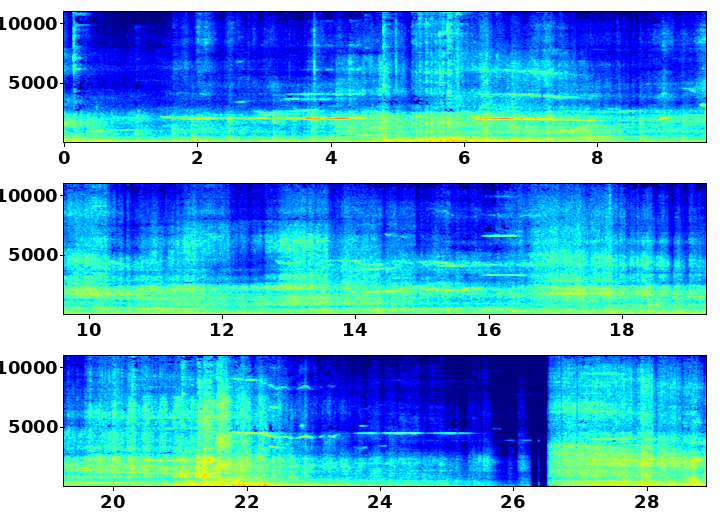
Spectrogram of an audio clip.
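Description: Open-top hopper cars of an iron ore train rolling past on a curve. Steady rumble and clatter of steel wheels on rail, with high-pitched wheel squeals coming and going as flanges bind on the curve. Near the end the sound cuts out abruptly for under a second, then the rolling noise resumes.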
